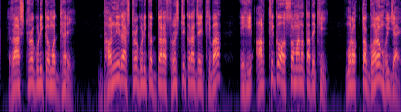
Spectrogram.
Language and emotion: Odia, angry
